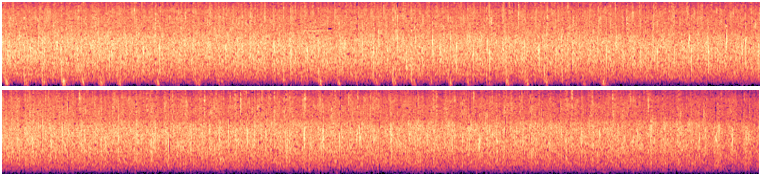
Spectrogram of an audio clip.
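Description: A large audience applauding continuously, many hands clapping at once, easing off slightly near the end.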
